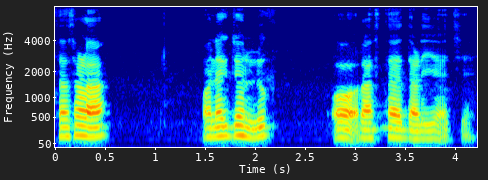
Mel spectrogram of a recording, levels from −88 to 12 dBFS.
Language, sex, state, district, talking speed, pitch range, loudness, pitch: Bengali, male, Assam, Hailakandi, 100 wpm, 140-155 Hz, -18 LUFS, 150 Hz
